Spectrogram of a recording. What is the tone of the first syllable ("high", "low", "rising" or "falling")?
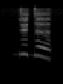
high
